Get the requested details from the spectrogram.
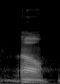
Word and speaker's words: Illinois: Illinois.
